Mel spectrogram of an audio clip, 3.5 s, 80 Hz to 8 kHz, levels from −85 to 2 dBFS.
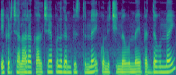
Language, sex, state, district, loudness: Telugu, female, Andhra Pradesh, Chittoor, -14 LUFS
